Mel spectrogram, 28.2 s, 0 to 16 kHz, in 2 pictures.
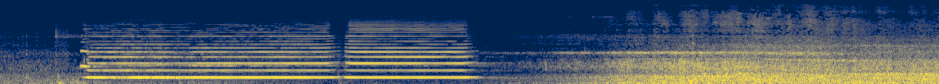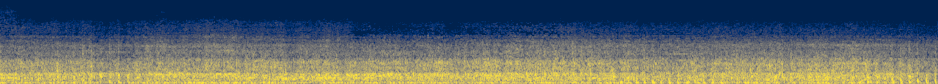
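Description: WAP-4 electric locomotive's air horn sounding twice, a long blast and then a shorter one, cutting off suddenly about seven seconds in. Then an express train's passenger coaches pass at speed, their wheels clattering over the rail joints in a steady loud rush that swells up over a couple of seconds.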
